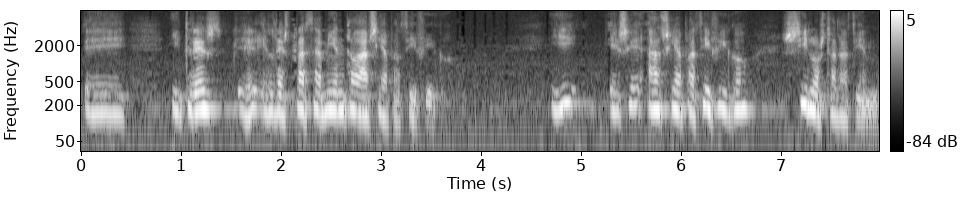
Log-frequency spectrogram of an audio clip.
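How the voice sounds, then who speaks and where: The voice has a bright, sharp tone and fairly even intonation, moving at a fairly slow pace with long, frequent pauses. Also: man, high pitch for a man. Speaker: author and former mayor. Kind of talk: book presentation talk.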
